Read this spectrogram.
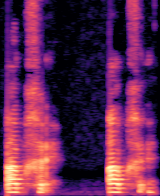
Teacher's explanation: We don't pronounce the S. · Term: silent letters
